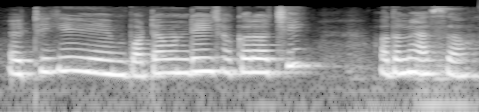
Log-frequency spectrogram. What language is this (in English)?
Odia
